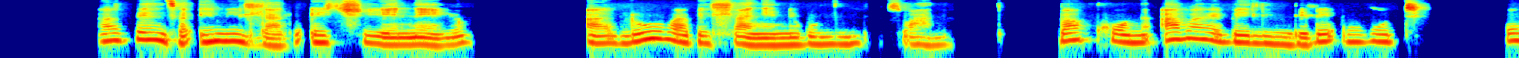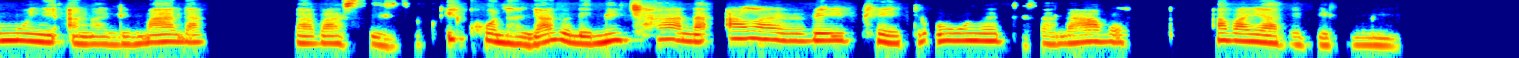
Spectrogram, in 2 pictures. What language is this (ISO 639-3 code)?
nde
